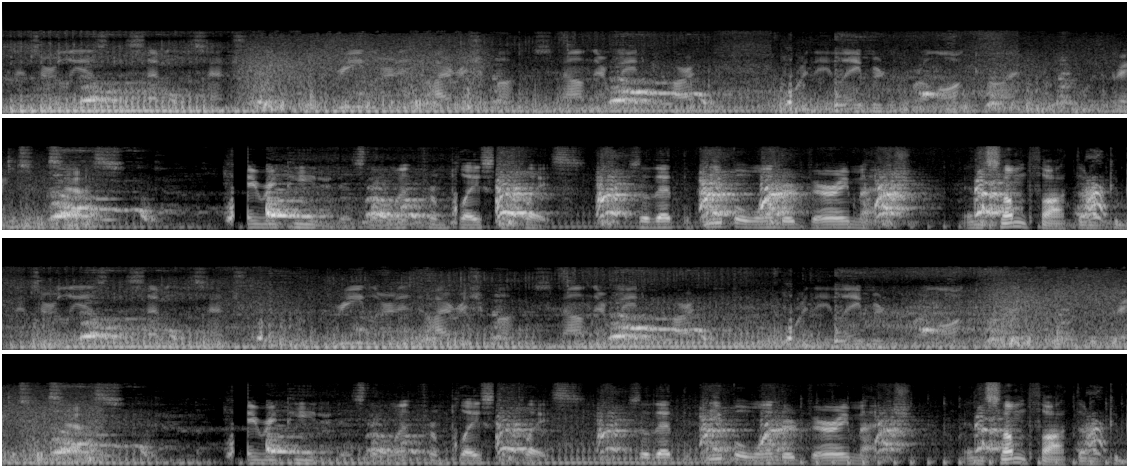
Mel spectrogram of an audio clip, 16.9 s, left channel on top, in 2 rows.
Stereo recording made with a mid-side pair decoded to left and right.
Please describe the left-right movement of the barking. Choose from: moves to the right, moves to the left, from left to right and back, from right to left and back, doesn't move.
moves to the left.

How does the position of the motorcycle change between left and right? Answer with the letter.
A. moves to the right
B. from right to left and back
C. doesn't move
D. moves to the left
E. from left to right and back
A.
